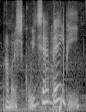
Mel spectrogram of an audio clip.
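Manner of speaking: soft, squeezed puppy-talk voice; hushed doting coo; cooing baby talk. Acted. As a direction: gush quietly over a baby animal.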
